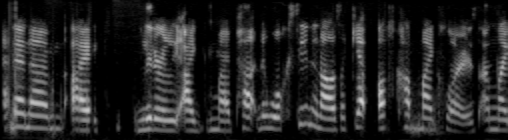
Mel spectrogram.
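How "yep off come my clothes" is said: normal talking voice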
